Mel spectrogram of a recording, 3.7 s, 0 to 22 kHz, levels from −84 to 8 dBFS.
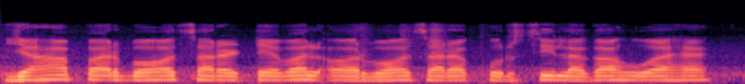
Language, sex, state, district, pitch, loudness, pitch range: Hindi, male, Jharkhand, Palamu, 150 Hz, -15 LUFS, 145-155 Hz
